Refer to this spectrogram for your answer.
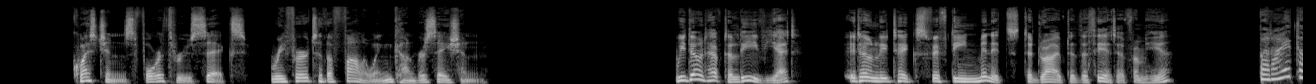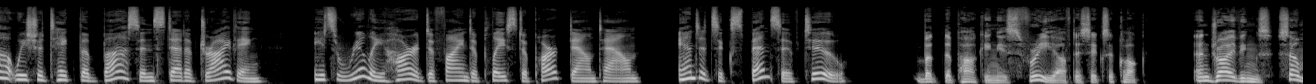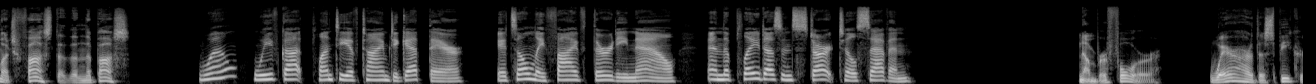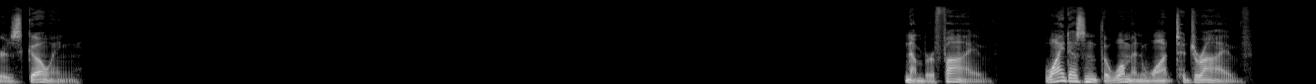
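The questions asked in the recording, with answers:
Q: Where are the speakers going?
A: To the theater (a play)

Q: Why doesn't the woman want to drive?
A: Parking downtown is hard to find and expensive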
